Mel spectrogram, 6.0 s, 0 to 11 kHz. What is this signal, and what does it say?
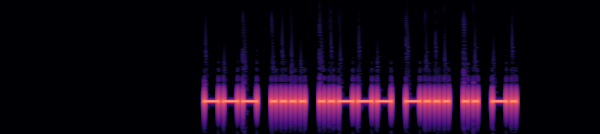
Morse code, heard as a keyed tone, about 25 wpm, 700 Hz. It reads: OH2BIN
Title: DXCC-100 Call Signs - 6 Characters - Repeated 3x - 25wpm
